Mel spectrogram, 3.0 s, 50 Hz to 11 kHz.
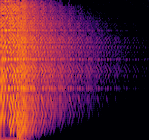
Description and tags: Synth chiptune 8 bit ui interface 1
Synth, interface, chiptune, ui, bit, 8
